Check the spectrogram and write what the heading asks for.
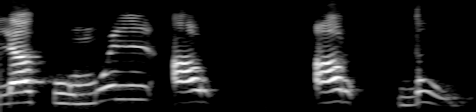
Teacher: Ra yang mati dekat sini dia menjadi ra yang tebal kerana sebelumnya berbaris atas. Okey. Jadi kita kena muncung.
